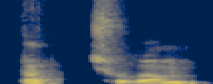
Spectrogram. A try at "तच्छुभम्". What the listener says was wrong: భకార మహాప్రాణ పలకండి. మహాప్రాణ రావాలి.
